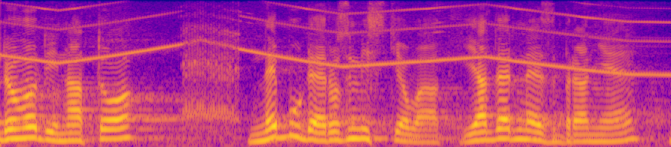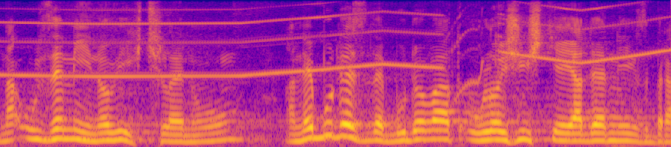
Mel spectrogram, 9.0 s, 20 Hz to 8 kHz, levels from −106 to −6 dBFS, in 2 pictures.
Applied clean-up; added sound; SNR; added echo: none; Animal; 14 dB; none.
